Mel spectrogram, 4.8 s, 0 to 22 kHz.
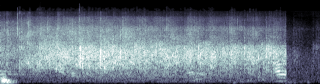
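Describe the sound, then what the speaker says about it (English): Audience applause at a keynote event, a steady wash of clapping from a crowd that holds for several seconds and then cuts off abruptly near the end. "One more round of applause for the 38 Challenge and Brant."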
